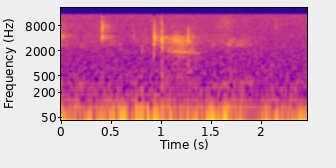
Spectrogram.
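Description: Computer mouse buttons clicking faintly, two short clicks about half a second and a second in.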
